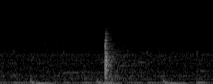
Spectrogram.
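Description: A cue taps a snooker ball with a sharp click.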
